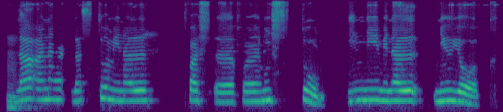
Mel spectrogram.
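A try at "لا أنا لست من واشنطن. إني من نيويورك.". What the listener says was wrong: இல்ல பாருங்க, மினல் இல்ல, அல் இல்ல. لا أنا لست من واشنطن.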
